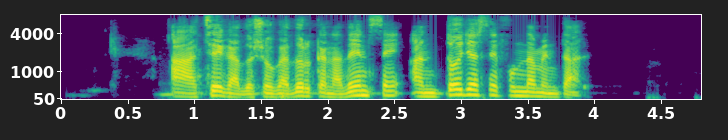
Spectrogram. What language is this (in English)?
Galician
